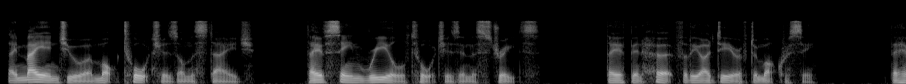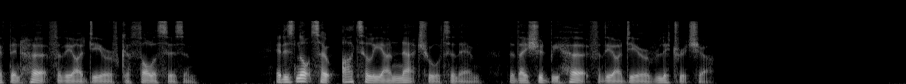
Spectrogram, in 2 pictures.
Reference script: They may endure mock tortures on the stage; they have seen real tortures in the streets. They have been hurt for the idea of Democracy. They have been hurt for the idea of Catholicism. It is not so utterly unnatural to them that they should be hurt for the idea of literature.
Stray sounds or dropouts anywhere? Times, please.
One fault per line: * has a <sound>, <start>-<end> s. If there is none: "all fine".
all fine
